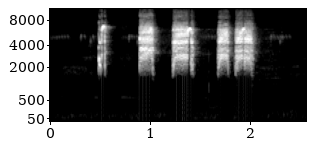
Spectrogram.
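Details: Black francolin, known locally as teetar, recorded on 23 September 2023: five harsh, rasping bursts within about a second and a half, one note, then a single note, another, then a quick close pair, over a quiet background.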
